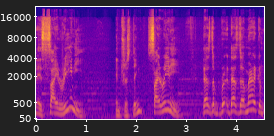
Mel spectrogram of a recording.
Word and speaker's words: Cyrene: I've been reading it as Shireen. Oh, okay. Yeah, Cyrene, exactly. Like S-A, like psychic. But apparently what I found surprising was the American pronunciation was Cyrene with a "ni" at the end.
